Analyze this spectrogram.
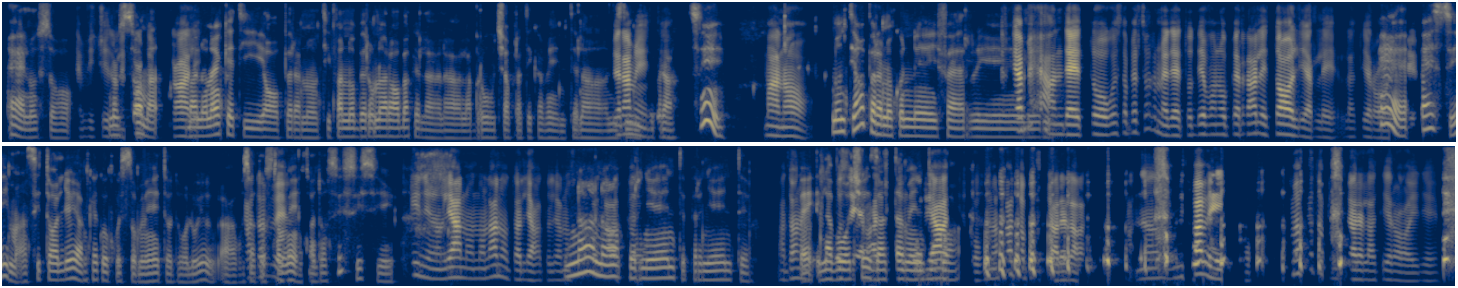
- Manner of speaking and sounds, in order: other background noise; distorted speech; tapping; laugh
- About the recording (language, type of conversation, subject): Italian, unstructured, Qual è l’importanza della varietà nella nostra dieta quotidiana?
